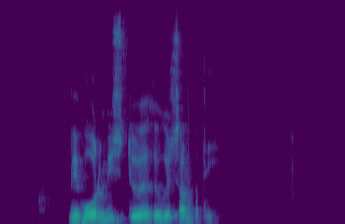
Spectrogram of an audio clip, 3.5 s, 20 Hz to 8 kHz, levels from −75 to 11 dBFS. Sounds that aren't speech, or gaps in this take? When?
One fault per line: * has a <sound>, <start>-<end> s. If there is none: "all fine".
all fine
